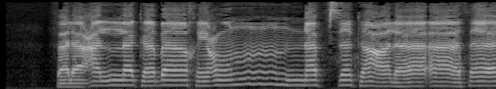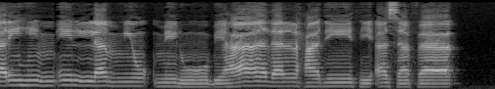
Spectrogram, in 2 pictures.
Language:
Arabic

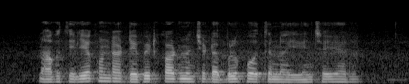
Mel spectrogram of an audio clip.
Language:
Telugu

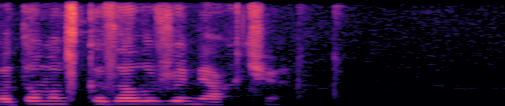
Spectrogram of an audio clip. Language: Russian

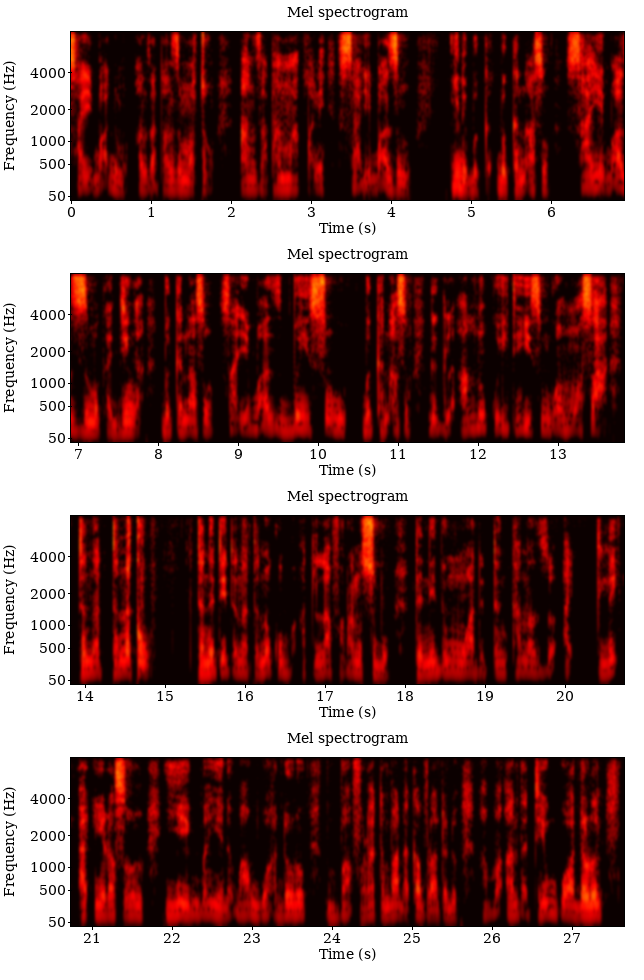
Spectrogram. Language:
Bacama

